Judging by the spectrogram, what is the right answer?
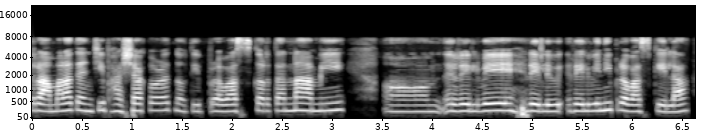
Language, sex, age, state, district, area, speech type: Marathi, female, 30-45, Maharashtra, Nagpur, urban, spontaneous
